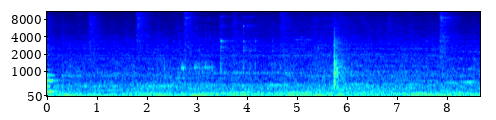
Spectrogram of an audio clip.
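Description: Laboratory glassware clinking a few times with short ringing taps, and one sharper knock a little before the last quarter, as glass is handled to fetch more sodium hydroxide for topping up a burette.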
